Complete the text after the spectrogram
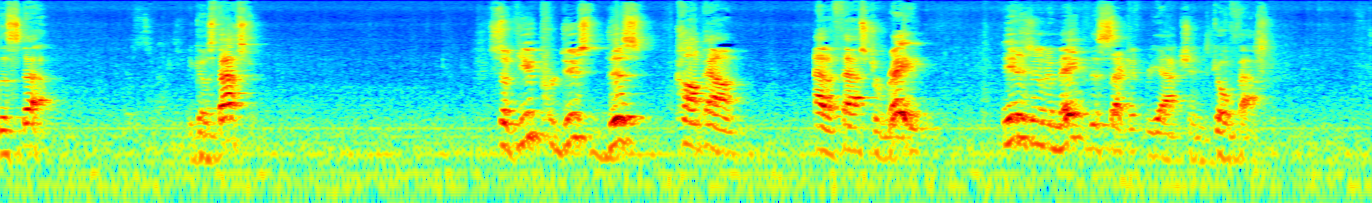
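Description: A man lectures, speaking calmly with pauses.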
